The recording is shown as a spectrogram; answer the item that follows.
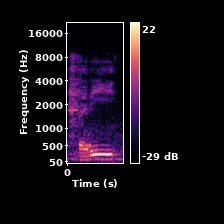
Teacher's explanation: را کو باریک پڑھیں گے زیر کی وجہ سے اور ایک الف برابر لمبا بھی کریں گے یا مدہ کی وجہ سے را کو.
